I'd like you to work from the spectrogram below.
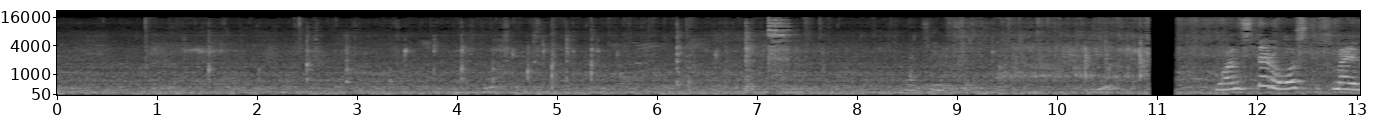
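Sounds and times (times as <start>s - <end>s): spices sizzling in hot oil: 0.2s - 13.0s
metal spoon scraping a bowl: 2.4s - 6.5s.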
